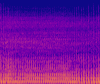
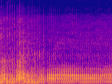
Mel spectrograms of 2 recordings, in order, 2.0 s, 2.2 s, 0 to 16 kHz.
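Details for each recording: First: 2006 Suzuki DR-Z400SM single-cylinder, bought non-running: uneven lumpy thump that sags and cuts out; it bogged above roughly 3,000-4,000 rpm, lacked power, idled too high and broke down. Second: 2006 Suzuki DR-Z400SM single-cylinder, possibly warm enough not to need choke, after converting from the old carburetor to an FCR carb (52 pilot, 155 main jets, 9 mm float height) with 5×4 airbox and Yoshimura full exhaust; after a blip it settles to a steady, even tickover with no misses or clatter, running sweet.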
